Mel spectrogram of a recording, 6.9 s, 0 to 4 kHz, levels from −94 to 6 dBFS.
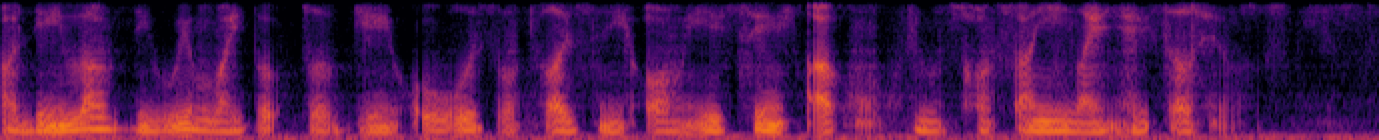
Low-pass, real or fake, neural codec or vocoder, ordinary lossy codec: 3.6 kHz; fake; autoencoder, 22.05 kHz, a latent of 192 numbers a frame, VITS, trained on many speakers; Opus, 32 kbps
